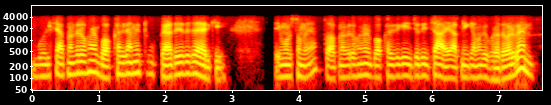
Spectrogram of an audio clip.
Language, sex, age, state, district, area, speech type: Bengali, male, 18-30, West Bengal, North 24 Parganas, rural, conversation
